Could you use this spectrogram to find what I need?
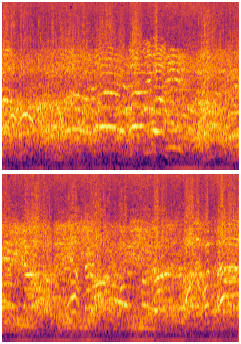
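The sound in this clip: A crowd at a religious poetry recital chants the Naara-e-Haidari slogan, a loud, sustained mass of raised voices shouting together with no pause.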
